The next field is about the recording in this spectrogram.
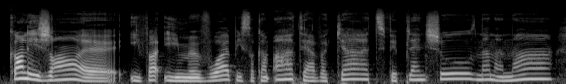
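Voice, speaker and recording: A woman at medium pitch uses a plain, everyday voice, keeping a moderate pace with hardly any pauses. The very clean recording has a silent background and a dry, close sound with no echo. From Quebec, Montreal (Côte-des-Neiges). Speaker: lawyer and social activist. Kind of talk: casual conversation during museum visit.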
